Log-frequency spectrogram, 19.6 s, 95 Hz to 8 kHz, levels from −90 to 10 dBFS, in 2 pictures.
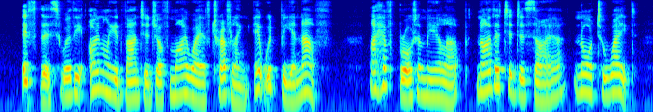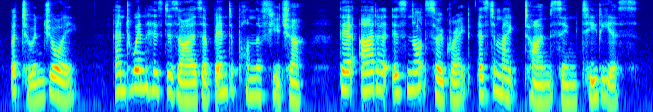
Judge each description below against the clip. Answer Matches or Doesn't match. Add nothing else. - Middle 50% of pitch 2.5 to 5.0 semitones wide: Doesn't match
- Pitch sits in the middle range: Matches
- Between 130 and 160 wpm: Matches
